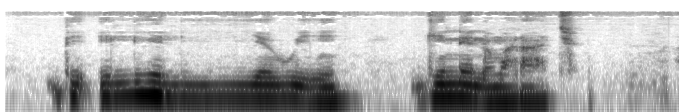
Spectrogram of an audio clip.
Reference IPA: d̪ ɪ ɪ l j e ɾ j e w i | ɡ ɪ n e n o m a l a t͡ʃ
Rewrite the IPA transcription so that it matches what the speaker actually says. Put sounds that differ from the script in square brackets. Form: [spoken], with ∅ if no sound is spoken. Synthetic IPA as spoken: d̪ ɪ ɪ l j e [l] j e w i | ɡ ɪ n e n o m a [ɾ] a t͡ʃ

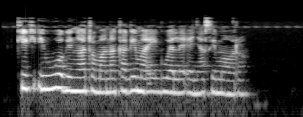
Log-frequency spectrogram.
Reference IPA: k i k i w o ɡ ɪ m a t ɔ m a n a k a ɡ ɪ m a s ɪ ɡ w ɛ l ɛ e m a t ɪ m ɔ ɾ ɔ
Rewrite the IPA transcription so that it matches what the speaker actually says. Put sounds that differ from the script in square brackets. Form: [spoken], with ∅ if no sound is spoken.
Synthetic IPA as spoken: k i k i w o ɡ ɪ [ŋ] a t ɔ m a n a k a ɡ ɪ m a [∅] ɪ ɡ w ɛ l ɛ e [ɲ] a [s] ɪ m ɔ ɾ ɔ

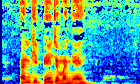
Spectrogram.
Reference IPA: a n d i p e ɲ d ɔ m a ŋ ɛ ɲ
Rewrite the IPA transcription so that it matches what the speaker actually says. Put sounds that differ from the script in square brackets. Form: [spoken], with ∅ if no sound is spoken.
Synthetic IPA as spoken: a n [ɡ] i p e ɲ [d͡ʒ] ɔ m a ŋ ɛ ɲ

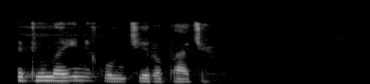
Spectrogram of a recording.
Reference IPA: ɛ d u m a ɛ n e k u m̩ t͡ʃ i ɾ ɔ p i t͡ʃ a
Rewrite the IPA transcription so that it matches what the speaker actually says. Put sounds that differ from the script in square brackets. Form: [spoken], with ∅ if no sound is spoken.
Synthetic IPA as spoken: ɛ [t] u m a [i] n [i] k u m̩ t͡ʃ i ɾ ɔ p [a] t͡ʃ a

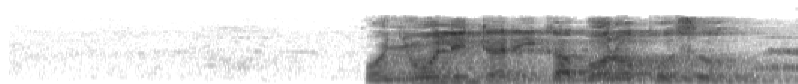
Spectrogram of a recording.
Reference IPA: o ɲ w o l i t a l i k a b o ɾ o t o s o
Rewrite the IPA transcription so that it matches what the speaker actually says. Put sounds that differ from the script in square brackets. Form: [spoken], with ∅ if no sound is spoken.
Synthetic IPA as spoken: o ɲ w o l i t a [ɾ] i k a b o ɾ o [k] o s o

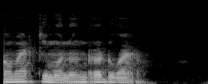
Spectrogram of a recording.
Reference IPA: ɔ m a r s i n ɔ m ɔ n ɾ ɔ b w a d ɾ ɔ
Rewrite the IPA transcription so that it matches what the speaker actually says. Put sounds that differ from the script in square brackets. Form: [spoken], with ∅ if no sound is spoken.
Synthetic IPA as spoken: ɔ m a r [t] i [m] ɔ [n] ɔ n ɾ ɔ [d] w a [∅] ɾ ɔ

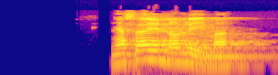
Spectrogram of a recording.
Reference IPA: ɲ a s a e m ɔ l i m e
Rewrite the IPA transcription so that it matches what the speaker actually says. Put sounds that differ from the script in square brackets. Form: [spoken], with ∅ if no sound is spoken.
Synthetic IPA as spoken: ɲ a s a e [n] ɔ l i m [a]

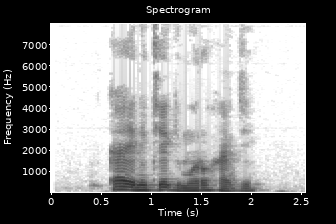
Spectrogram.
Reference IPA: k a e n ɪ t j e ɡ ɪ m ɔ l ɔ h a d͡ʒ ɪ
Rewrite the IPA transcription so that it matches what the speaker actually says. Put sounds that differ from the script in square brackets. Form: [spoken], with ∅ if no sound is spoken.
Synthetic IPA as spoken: k a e n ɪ t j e ɡ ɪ m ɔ [ɾ] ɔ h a d͡ʒ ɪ

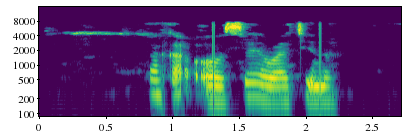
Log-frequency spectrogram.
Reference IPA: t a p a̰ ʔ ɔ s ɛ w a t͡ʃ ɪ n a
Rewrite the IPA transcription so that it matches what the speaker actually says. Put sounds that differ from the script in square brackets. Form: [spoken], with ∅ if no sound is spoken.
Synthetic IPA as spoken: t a [k] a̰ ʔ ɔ s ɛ w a t͡ʃ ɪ n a

